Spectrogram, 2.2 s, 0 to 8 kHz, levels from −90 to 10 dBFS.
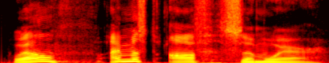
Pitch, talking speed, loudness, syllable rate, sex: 155 Hz, 135 wpm, -16 LUFS, 4.7 syllables/s, male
